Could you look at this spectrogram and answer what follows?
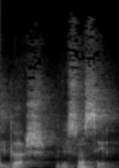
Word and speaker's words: gauche: On va prononcer gauche comme un Marseillais, ok? Avec un O ouvert, donc c'est gauche.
